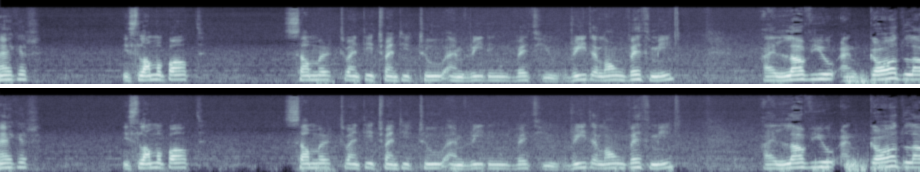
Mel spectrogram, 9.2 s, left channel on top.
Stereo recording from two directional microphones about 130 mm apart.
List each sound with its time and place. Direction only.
0.0 s speech: 5° left (ahead or behind)
2.9 s speech: 30° right (ahead or behind)
9.1 s speech: 15° right (ahead or behind)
